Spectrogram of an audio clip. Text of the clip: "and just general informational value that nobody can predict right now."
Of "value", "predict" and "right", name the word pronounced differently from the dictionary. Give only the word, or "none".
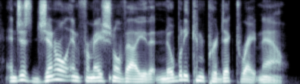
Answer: none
